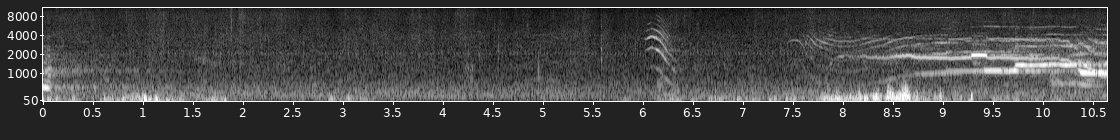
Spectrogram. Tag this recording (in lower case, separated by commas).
elk bugling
